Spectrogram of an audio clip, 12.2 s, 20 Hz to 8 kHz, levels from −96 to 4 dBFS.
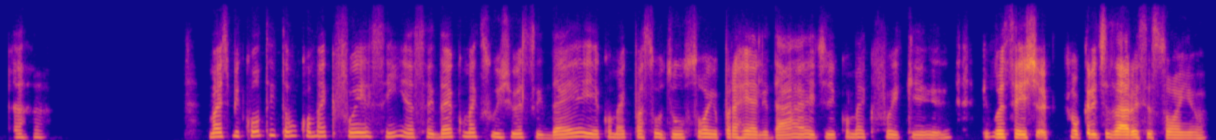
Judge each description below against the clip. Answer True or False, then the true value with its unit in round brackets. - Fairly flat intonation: False (3.4 semitones)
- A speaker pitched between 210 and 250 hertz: False (195 Hz)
